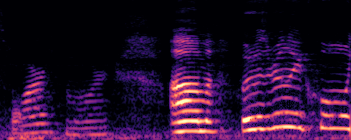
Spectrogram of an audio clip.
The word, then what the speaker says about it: Swarthmore: Is that how you say it? Swarthmore? Swarthmore? Right, Swarthmore.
